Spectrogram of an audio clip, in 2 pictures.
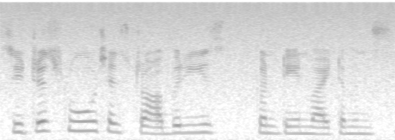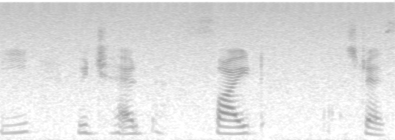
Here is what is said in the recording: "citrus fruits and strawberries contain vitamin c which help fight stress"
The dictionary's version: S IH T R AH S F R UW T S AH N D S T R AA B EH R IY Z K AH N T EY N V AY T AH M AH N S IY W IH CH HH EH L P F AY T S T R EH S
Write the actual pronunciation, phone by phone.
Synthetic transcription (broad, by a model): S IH T R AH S F R UW T S AH N D S T R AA B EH R IY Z K AH N T EY N V AY T AH M AH N S IY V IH CH HH EH L P F AY T S T R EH S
